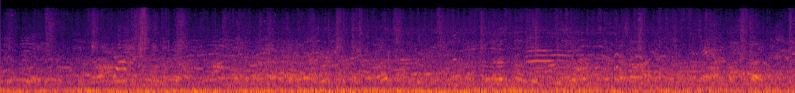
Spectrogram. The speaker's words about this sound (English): Ah, yeah. You can hear that crowd from here. Air of expectation.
